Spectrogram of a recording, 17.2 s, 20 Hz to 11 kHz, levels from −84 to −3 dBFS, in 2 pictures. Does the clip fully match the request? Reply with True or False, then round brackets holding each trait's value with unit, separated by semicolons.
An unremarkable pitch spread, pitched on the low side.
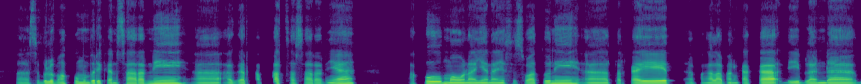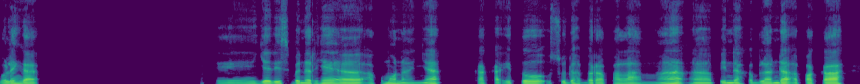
True (3.6 semitones; 115 Hz)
